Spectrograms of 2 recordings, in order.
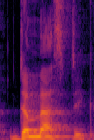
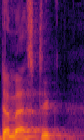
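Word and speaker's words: domestic: Dough का sound नहीं है। ओ का साउंड नहीं है। अ का साउंड है। ड डोमेस्टिक ऐसे पढ़ेंगे।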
